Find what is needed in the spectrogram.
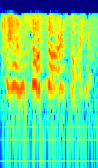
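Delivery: high, crying pity; tearful. Acted. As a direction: sob through the words. Crying over Kay.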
